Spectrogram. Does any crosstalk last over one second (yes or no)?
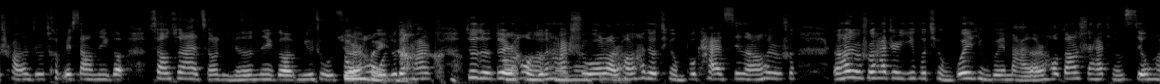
yes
